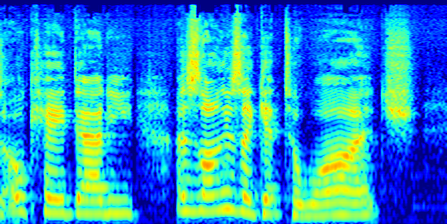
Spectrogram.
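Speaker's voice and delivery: high-pitched words choked out through sobs. A girl answers her father in the story, speaking through sobs. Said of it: "out of sobs".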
